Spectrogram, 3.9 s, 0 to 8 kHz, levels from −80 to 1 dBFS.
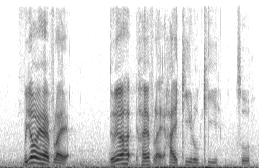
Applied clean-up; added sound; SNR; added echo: none; Thunder; 1 dB; none.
